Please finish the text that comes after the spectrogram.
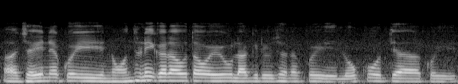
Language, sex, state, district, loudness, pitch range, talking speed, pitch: Gujarati, male, Gujarat, Gandhinagar, -14 LUFS, 140-160 Hz, 195 wpm, 145 Hz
